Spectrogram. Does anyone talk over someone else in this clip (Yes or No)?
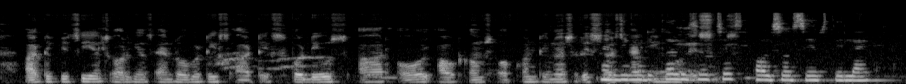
Yes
